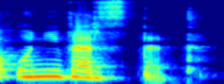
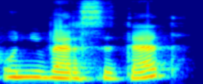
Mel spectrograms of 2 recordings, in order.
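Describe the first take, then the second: First: "uniwersytet" reduced to "uniwerstet", y dropped; shortened pronunciation. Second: "uniwersytet" with all five syllables, y sounded; full pronunciation. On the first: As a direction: say "uniwersytet" without its y, u-ni-WER-stet. („uniwersytet” skrócone do „uniwerstet”, bez y) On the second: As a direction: say "uniwersytet" in full, u-ni-wer-sy-tet. („uniwersytet” w pełnej wymowie, z wyraźnym y) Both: Shown as a demonstration. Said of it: "do ich eliminacji w wymowie".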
